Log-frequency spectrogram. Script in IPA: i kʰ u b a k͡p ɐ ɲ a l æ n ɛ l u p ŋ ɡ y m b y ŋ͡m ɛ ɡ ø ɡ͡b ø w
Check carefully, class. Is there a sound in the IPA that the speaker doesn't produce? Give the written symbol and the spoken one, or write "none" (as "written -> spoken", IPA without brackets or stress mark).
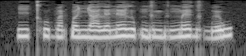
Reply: æ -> ɛ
